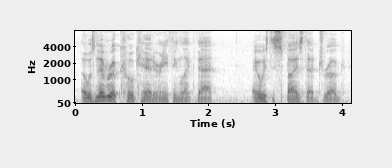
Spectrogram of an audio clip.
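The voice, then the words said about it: Imitates another person's voice. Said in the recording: “I'll do my best Johnny Depp impression.”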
